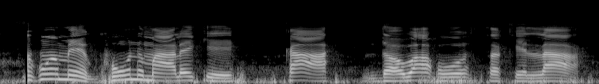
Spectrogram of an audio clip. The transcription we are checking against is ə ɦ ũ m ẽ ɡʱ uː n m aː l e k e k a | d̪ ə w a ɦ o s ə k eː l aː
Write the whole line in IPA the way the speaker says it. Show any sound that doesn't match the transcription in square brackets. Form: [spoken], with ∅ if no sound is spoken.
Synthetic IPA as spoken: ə ɦ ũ m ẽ ɡʱ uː n m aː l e k e k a | d̪ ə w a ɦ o s ə k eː l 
